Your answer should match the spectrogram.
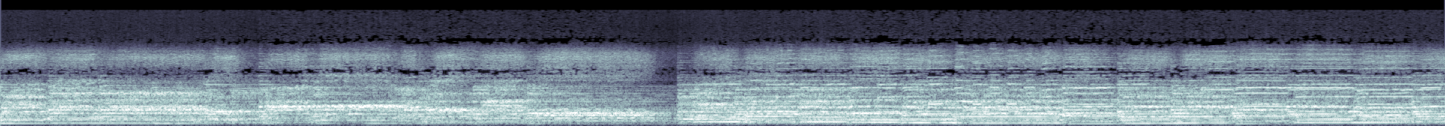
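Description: Adult church choir singing sustained chords, with a brief dip in the sound about nine seconds in.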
